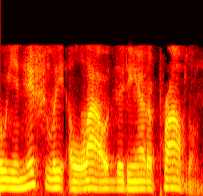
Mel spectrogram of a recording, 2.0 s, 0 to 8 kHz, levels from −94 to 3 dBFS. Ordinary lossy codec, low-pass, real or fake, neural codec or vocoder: AAC, 16 kbps; 7.2 kHz; fake; codec, 16 kHz, 8 kbps, FunCodec, trained on Chinese and English, 25 frames a second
